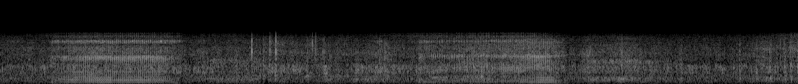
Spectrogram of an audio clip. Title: chrapanie, snoring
